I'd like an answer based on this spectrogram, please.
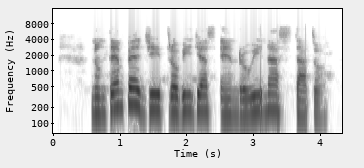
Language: Esperanto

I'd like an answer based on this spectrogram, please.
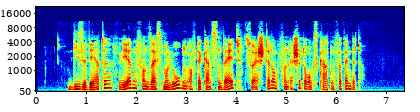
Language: German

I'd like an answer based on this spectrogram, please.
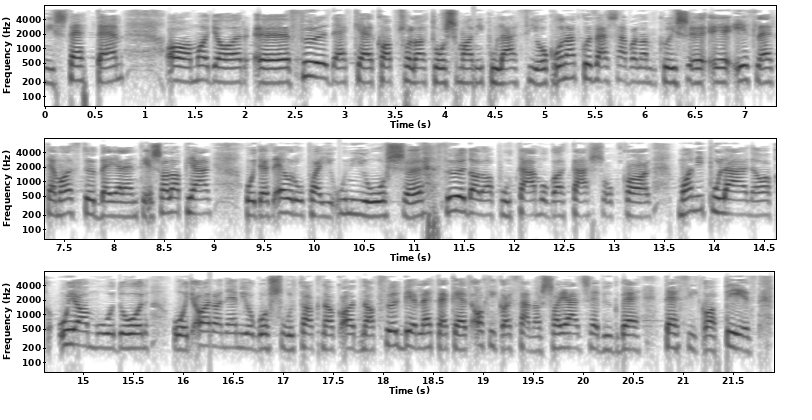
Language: Hungarian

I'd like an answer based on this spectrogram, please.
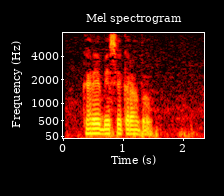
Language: Dhatki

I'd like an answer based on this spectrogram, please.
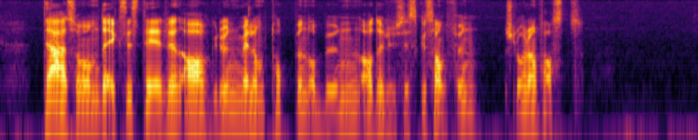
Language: Norwegian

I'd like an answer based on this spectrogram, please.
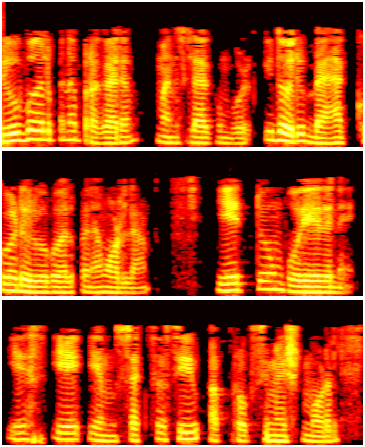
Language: Malayalam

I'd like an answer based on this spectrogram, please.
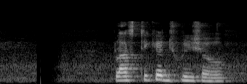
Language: Bangla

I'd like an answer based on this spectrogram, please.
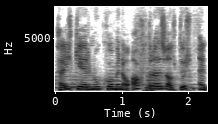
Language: Icelandic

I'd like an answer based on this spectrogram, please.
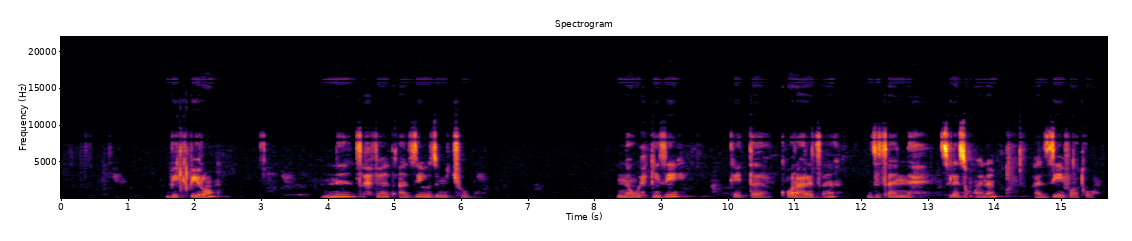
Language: Tigrinya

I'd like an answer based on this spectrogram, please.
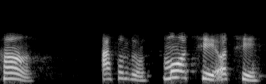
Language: Odia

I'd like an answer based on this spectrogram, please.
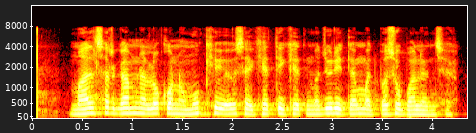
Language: Gujarati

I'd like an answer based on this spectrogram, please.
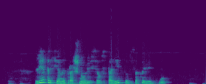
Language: Belarusian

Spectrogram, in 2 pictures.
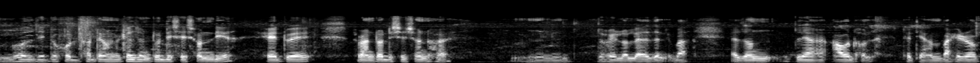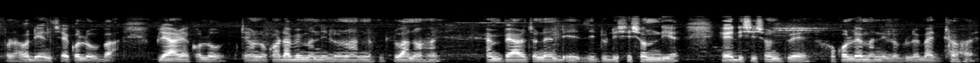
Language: Assamese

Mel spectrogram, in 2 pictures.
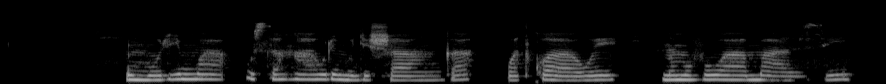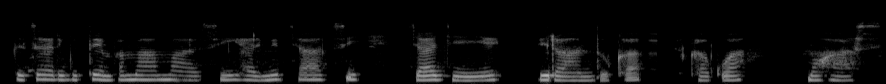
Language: Kinyarwanda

